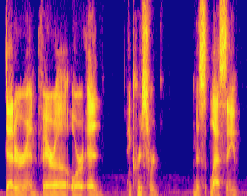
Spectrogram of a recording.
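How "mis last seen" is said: ordinary talk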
